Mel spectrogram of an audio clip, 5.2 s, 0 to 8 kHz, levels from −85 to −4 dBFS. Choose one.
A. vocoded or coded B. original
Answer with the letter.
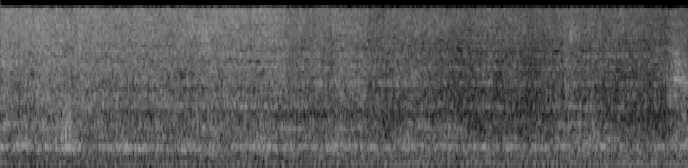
A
